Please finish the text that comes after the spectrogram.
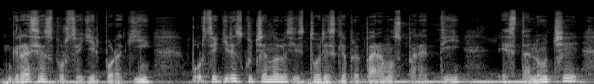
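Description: Hoarse, whispering male storyteller. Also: lowish voice, normal speed, music in the background. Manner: hushed, half-whispered storytelling. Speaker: podcast host. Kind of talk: horror story narration.

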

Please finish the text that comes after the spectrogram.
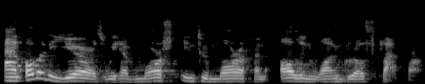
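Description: Husky male founder from Iran, musing through answers with many "uh"s and restarts. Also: mid-range voice, normal speed, dull audio. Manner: thoughtful, many fillers and restarts. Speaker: company co-founder and CEO, podcast guest. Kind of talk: conversational interview answers.

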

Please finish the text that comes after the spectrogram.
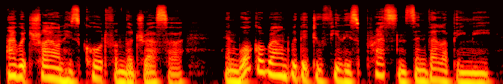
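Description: A woman reading literary fiction as an audiobook narrator, measured, with phrases often falling to a hush. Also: rumbling low, expressive, breathy edge, dry recording, studio quality.

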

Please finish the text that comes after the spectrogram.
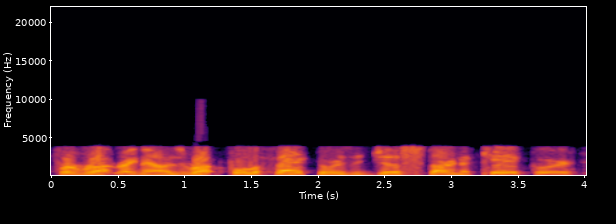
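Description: A man's voice: a little high, expressive, moderate pace, no echo. A man calling into a hunting radio show, chatting casually and laughing often. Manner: laid-back, laughs often, says "man" a lot. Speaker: caller. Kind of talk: casual call-in chat. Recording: tinny phone line, dry.

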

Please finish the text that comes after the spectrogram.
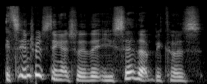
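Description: A woman's voice: medium pitch, big pitch swings, rapid-fire, warm tone. A middle-aged woman hosting a podcast, putting questions and comments in a conversational way. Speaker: podcast host, interviewer. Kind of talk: conversational interview.

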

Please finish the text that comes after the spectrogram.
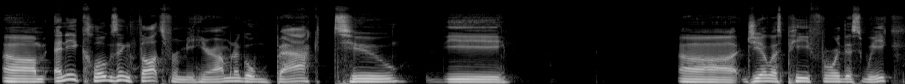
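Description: A man with a cold, a little hoarse, hosting a sports podcast alone and thinking out loud through listener questions, with many ums and hedges. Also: medium pitch, takes it slowly. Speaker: fantasy football podcast host. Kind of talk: live solo Q&A, answering listener questions.

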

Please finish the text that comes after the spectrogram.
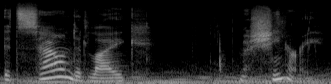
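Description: An actress playing a frightened, sharp-tongued young woman trapped in an apartment in an audio horror drama. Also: mid-range voice, big pitch swings, takes it slowly, faint music behind. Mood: hushed, uneasy. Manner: sarcastic edge under fear.

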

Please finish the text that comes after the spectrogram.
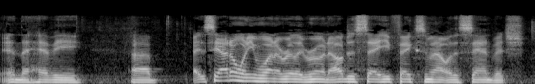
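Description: A man's voice: lowish voice, a little fast, fairly bright tone. Man hosting a casual podcast. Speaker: podcast host.

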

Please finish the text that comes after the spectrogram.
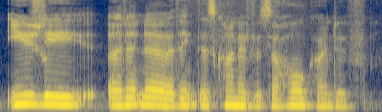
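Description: A woman's voice: medium pitch, steady tone, fast talker, gravelly, darkish tone. A woman, an actress, answering interview questions thoughtfully with many restarts. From Ethiopia and Ireland. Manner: thoughtful, hesitant, with frequent restarts. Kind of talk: conversational interview.

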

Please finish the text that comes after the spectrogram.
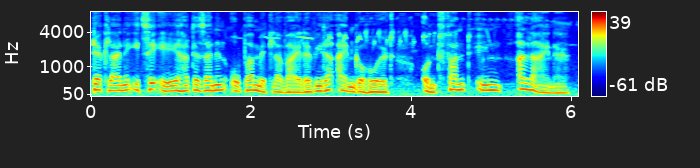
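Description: A man's voice: medium pitch, expressive, measured pace, darkish tone, soft background music. A man narrating a scripted children's audio drama as a storyteller.

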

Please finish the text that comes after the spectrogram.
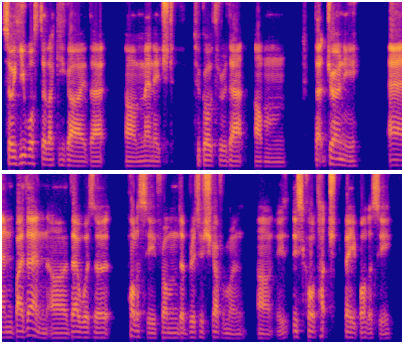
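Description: Very low-voiced man, hesitant. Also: normal speed, fairly bright tone. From Hong Kong. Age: 20s. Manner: hesitant, many ums and restarts. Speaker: guest. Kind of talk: interview answers.

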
